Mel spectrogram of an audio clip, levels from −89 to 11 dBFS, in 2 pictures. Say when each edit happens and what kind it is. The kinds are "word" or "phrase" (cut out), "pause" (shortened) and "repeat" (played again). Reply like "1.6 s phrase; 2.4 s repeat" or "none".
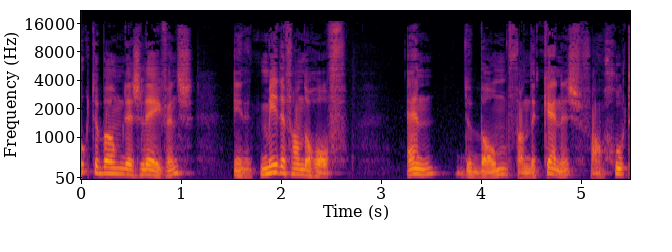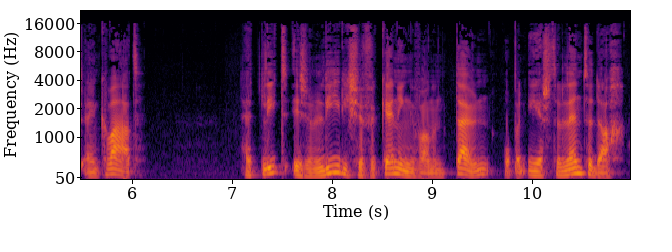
none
